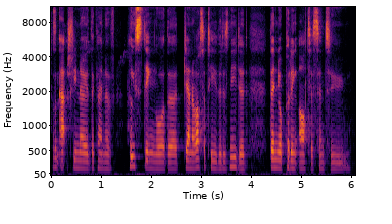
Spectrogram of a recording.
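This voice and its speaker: A woman moderating a symposium panel in a lowish, smooth voice. She speaks in a measured way, pausing on filler ums as she shapes her points. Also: level tone. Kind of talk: panel discussion.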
